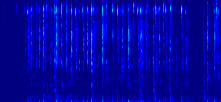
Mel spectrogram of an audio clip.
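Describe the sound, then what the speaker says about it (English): Loud, rapid clacking of fingers on a computer keyboard, close and continuous for about four seconds after a brief quiet start, with a short pause near the end before the keys resume. No voices. "I'm going to type loudly so you know I'm typing"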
